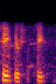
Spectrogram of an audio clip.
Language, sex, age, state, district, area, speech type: Urdu, male, 30-45, Uttar Pradesh, Gautam Buddha Nagar, urban, conversation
